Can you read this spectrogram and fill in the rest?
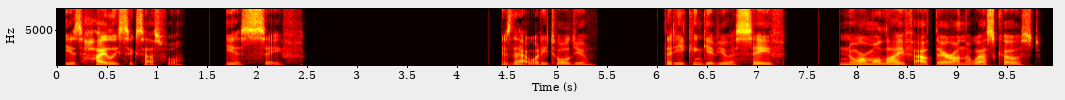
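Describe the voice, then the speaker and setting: Slow, low-voiced possessive mafia boss acted by a man. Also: fairly even intonation, no echo, studio quality. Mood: hurt, probing. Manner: controlled, deliberate, intense questioning in short phrases. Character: possessive, wounded male mafia boss confronting a bartender. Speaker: ASMR voice actor. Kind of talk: boyfriend ASMR roleplay, dramatic monologue.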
